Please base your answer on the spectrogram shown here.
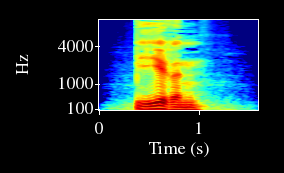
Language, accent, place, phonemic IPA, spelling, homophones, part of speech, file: German, Germany, Berlin, /ˈbeːʁən/, Beeren, Bären, noun, De-Beeren.ogg
- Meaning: plural of Beere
